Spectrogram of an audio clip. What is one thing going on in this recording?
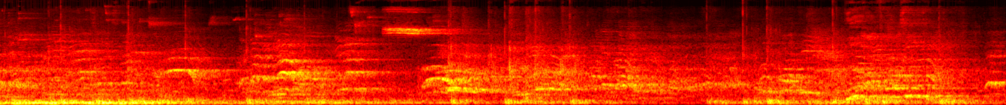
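A crowd of people talk and call out throughout a large echoing gym.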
